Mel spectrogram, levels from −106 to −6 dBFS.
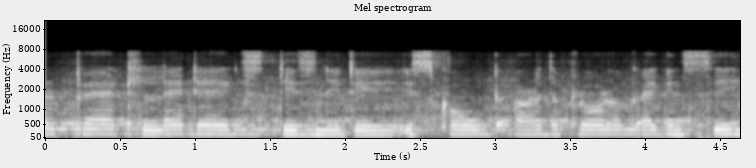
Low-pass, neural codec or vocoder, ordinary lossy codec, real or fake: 7.2 kHz; codec, 16 kHz, 16 kbps, FreqCodec, smaller model; none; fake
